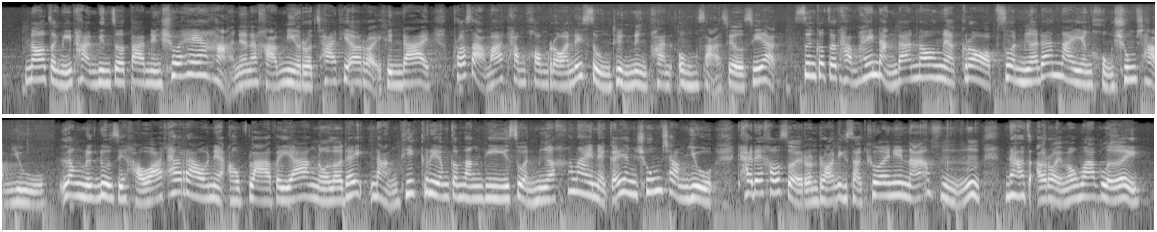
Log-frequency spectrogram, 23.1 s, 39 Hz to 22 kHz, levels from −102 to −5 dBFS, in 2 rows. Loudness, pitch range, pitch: -18 LUFS, 220-295 Hz, 250 Hz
